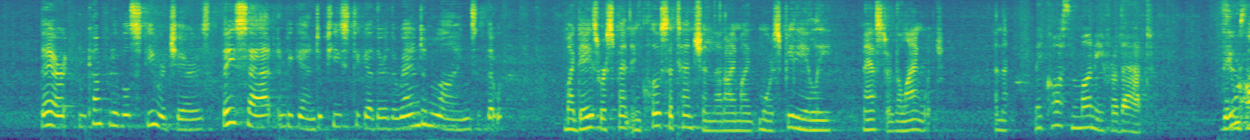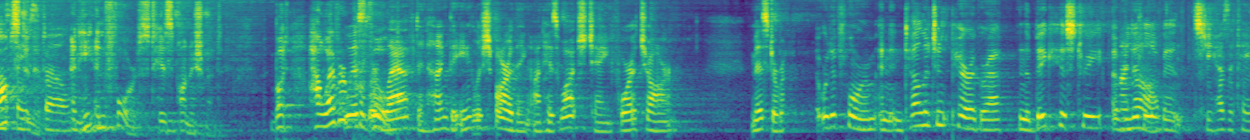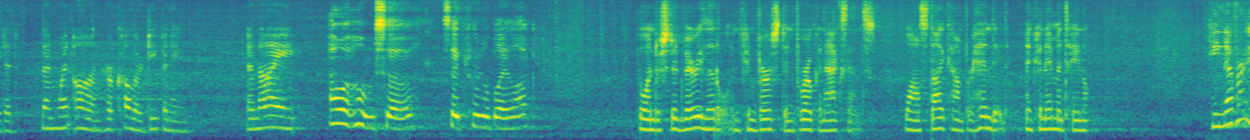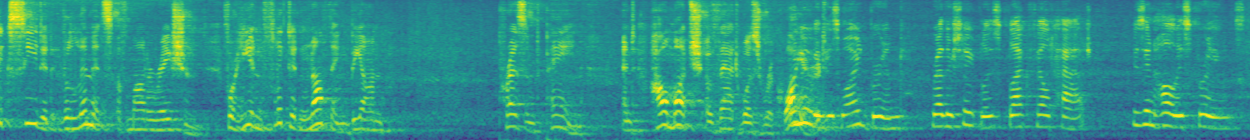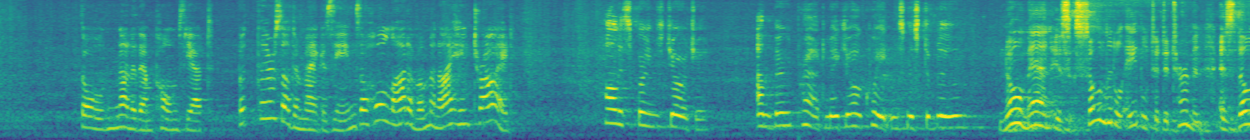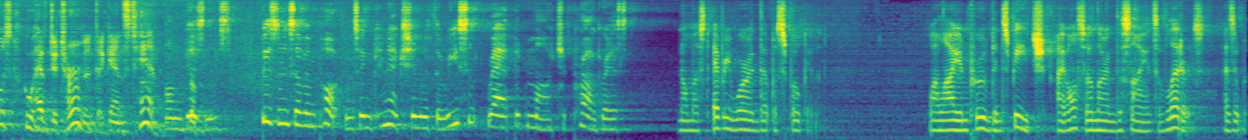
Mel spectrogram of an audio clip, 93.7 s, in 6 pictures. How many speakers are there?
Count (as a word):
five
